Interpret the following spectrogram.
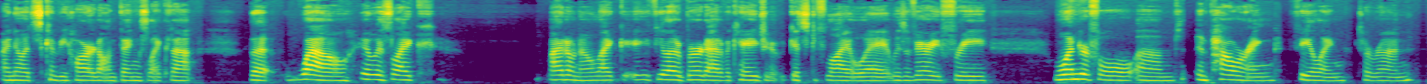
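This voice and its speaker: Chatty upbeat woman vlogger. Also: on the low side. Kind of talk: casual chat.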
